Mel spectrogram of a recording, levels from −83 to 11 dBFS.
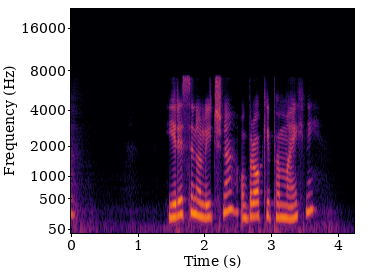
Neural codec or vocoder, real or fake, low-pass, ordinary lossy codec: codec, 16 kHz, about 1 kbps, DyCAST, with the encoder's durations; fake; 7.2 kHz; none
